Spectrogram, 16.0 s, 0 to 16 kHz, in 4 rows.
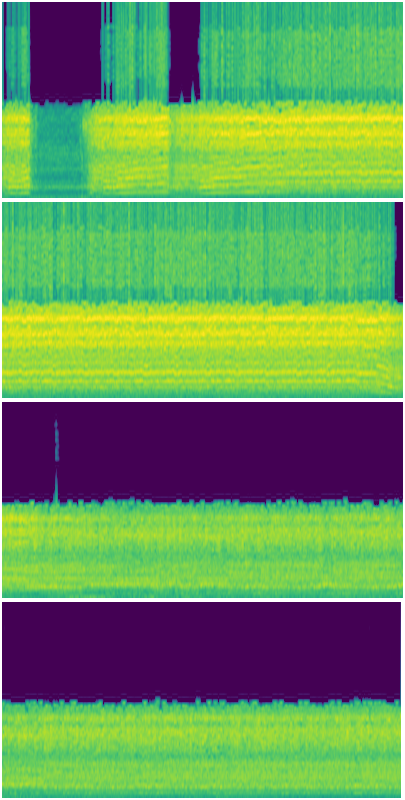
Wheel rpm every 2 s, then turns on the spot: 60, 150, 160, 150, 80, 70, 70, 70.
none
